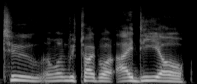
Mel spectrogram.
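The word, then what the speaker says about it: IDEO: You know, it's what goes back to when we've talked about IDO, IDO, it's pronounced the same way, which is an industrial design firm.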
